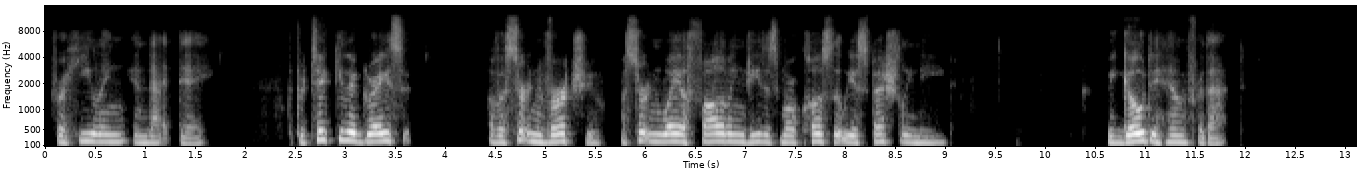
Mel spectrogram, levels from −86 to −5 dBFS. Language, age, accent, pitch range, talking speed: English, 40-59, American, 170-210 Hz, 135 wpm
